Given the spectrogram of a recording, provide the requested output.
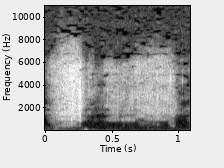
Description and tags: monster eat3
Monster eating flesh.
blood, creature, creepy, eat, flesh, horror, meat, monster, scary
